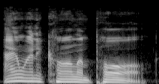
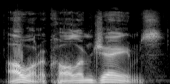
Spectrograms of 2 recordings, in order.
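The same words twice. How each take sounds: First: Parent insisting on a name, a bit higher; stubborn parent pushing for Paul; arguing parent. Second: Digging in for James; the other parent arguing back. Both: Retold or imitated. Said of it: "couldn't make a decision".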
